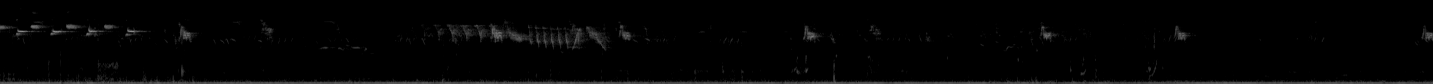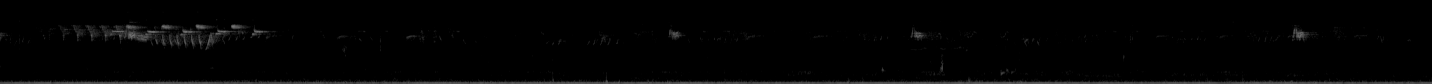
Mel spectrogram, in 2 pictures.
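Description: Birds chirping and singing, with two brighter bursts of quickly repeated high notes, about a second in and again around fifteen seconds in. A faint steady low hum runs underneath.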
